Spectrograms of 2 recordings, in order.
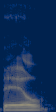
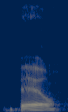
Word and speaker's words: Baal: the god of bail so that's how you say it right yeah okay good some see some people say ball some people say yeah bail out whatever you know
